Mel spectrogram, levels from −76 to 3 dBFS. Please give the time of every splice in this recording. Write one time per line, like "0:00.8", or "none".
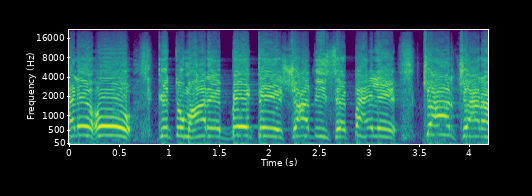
none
